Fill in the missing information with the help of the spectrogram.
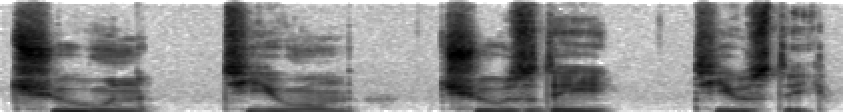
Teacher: And finally, yod claisance is another feature. The consonant cluster t-y is pronounced as an affricate chew in words like tune, tune, Tuesday, Tuesday.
